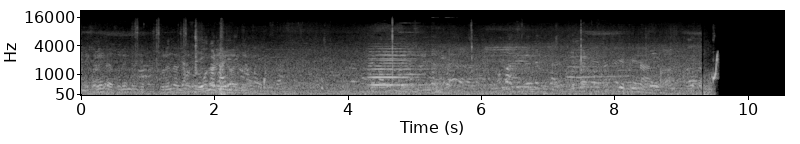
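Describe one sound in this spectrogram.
A crowd of men talks and calls out nearby.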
